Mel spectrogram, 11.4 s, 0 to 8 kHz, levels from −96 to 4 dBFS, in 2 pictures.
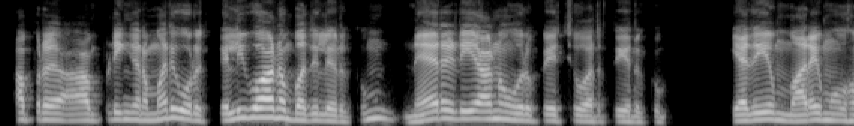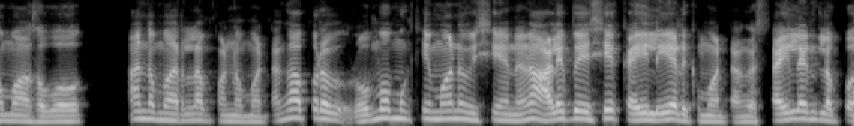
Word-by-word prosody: அப்புறம் 165 -1 -1 0.2
அப்படிங்கற 165 +1 -2
மாரி 195 +5 0
ஒரு 155 - -2
தெளிவான 210 +6 +5
பதில் 155 -2 0
இருக்கும். 155 - -7 0.2
நேரடியான 185 +2 +3
ஒரு 150 - -1
பேச்சுவார்த்தை 130 -3 -4
இருக்கும். 115 0 -13 0.5
எதையும் 160 0 +1
மறைமுகமாகவோ 140 -4 0 0.4
அந்த 185 0 0
மாதிரிலாம் 150 -2 -2
பண்ணமாட்டாங்க. 125 - -6
அப்புறம் 195 -5 -1 0.2
ரொம்ப 150 +9 -1
முக்கியமான 185 0 -2
விஷயம் 155 0 -2
என்னன்னா 165 +6 +2
அலைபேசிய 180 +1 +2
கையிலயே 155 +2 +5
எடுக்க 135 -2 -5
மாட்டாங்க. 120 -1 -4
சைலன்ட்ல 165 0 +3
155 Hz, 135 wpm, -23 LUFS, 140-180 Hz, 0.5 s, தெளிவான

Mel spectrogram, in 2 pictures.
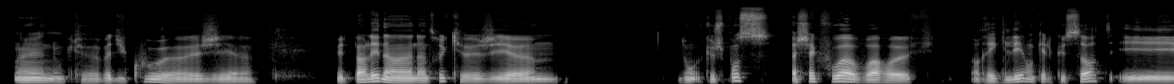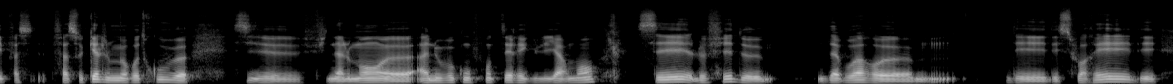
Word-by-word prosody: Ouais. 105 0 +4
Donc, 90 -1 -4
heu, 85 -1 -4
bah, 90 +2 -1
du 90 +1 -7
coup, 125 -1 -1
heu, 85 -4 +1
j'ai, 85 +1 -3
heu 85 -1 -2 0.8
je - - +1
vais - - -8
te - - -23
parler 120 +6 +6
d'un 100 -5 +5
d'un 95 +1 +3
truc 150 +10 -5
que, - - -5
heu, 90 -2 0
j'ai, 85 +1 0
hem, 85 -1 +2 1.2
don - - -2
que 115 - -6
je 110 - -6
pense 165 +1 -1
à - - +5
chaque 135 -1 +1
fois 135 +1 +5
avoir, 105 -4 +4
heu, 90 -1 +4
f 85 - -23 0.3
réglé 105 +7 0
en 125 -4 -3
quelque 105 - -6
sorte 125 +8 0
et 90 0 +2
face - - -8 0.2
face - - -3
auquel 125 -2 +3
je 110 - -2
me 100 -1 +2
retrouve, 100 +2 -3
heu, 90 - +3 0.4
si - - -6
heu, 80 -3 -4
finalement, 85 +3 +1
heu, 80 -1 +4
à 90 - +1
nouveau 95 +1 -1
confronté 105 +1 -3
régulièrement. 90 +3 -1 0.4
C'est 115 +1 +2
le 95 +1 -4
fait 125 +7 -3
de 90 -8 -1 0.5
d'avoir, 100 +2 +1
hem, 85 - +1 0.7
des 80 -4 -2
des 80 - -7
soirées, 115 +9 0
des 85 -6 -5
95 Hz, 155 wpm, -23 LUFS, 85-105 Hz, 1.2 s, parler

